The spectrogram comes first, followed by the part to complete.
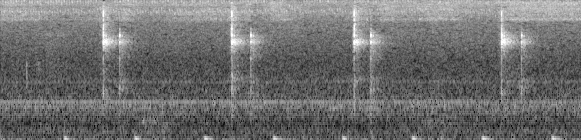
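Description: Faint, regular clicking, about one click a second, with soft low thumps in between and a faint steady tone underneath.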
